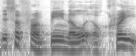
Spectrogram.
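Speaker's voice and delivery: put-on Scottish accent. Showing the Scottish accent learned from a movie: Scottish accent. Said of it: "the Scottish accent".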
